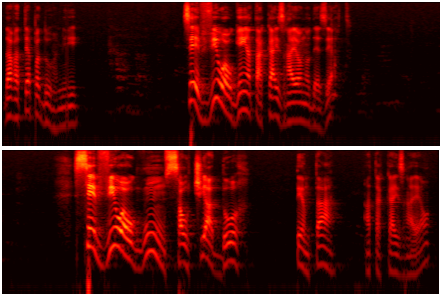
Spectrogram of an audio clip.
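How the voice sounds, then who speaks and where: A man from Minas Gerais with a Brazilian accent, preaching and teaching scripture in a conversational way, with rhetorical questions, dramatic emphasis and hushed asides. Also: mid-range voice, very animated, slow, long pauses. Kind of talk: expository sermon with scripture reading.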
